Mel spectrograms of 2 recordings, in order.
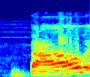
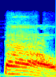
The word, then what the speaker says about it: bao: i like it note bao is like bow like like this not bo like what's on your head yes there's a note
